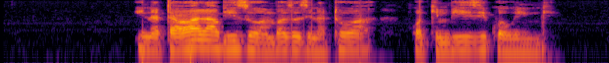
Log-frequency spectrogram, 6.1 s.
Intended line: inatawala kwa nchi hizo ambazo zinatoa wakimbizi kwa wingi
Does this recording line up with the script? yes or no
no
